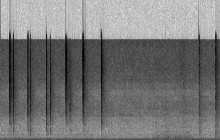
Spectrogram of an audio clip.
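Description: A small, smooth, solid green calcite tumbled stone is tapped with long nails, giving ten sharp, bright clicks that stop almost instantly. The taps come in an irregular cluster, then a long pause, then two more near the end, all over a steady low hum.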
